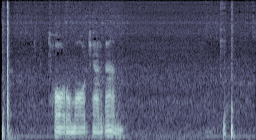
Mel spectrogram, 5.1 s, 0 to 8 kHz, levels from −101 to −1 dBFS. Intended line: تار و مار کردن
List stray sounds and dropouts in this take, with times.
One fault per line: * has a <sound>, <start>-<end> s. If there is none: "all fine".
all fine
